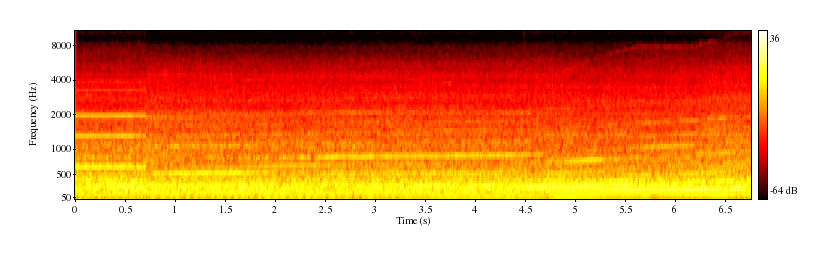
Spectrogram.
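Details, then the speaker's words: Nissan S13 Silvia on the road, heard while driving: steady tonal whine over road and engine noise, climbing in pitch with speed; drivetrain whine travelling through to the rear end. "it's got a bit of a whine that travels through to the rear end. It's not that bad, I guess."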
